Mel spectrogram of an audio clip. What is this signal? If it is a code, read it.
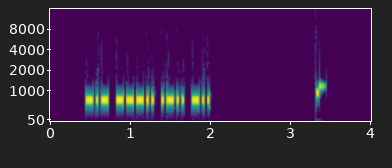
Morse code, heard as a keyed tone, about 37 wpm, 700 Hz. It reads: K8LD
